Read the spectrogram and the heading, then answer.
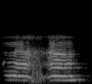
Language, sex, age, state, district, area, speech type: Malayalam, female, 18-30, Kerala, Kasaragod, rural, conversation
